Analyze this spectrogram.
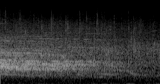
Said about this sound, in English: Either way, the race is over, and it was fantastic. The crowd erupted once again.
